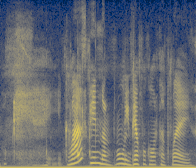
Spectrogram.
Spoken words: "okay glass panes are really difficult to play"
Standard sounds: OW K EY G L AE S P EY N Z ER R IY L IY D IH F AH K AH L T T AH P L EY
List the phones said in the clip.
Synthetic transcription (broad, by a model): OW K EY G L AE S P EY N ER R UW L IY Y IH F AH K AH T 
